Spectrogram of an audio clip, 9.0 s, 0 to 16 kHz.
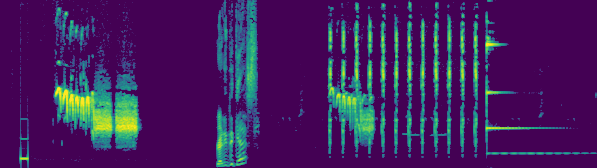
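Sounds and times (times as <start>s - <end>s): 
chickadee singing: 0.8s - 2.2s, 4.1s - 7.3s
speech: 3.3s - 4.0s.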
